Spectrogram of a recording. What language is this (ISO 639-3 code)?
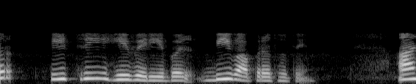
mar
